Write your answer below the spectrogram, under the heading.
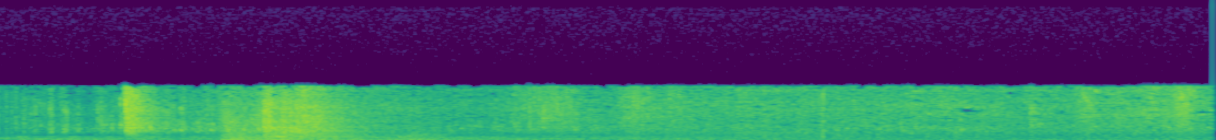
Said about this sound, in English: What is that? I don't know. Sounds like wings.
